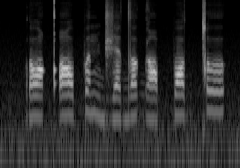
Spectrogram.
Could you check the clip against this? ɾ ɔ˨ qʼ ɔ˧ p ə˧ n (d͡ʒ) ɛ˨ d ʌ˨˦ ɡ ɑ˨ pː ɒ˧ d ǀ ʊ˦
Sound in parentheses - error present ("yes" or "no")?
no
